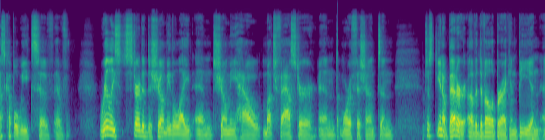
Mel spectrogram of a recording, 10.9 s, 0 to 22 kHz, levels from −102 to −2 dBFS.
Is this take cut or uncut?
uncut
